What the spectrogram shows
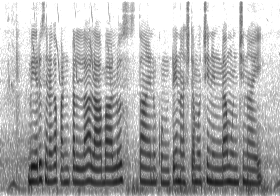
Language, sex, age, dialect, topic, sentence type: Telugu, female, 18-24, Southern, agriculture, statement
